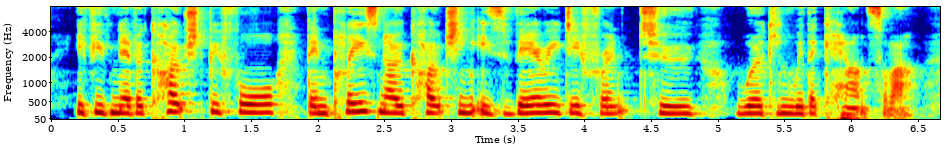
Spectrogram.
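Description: With an ordinary speaking voice, a woman talks at a moderate pace in a medium pitch, her intonation fairly even. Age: 30s. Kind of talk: solo podcast monologue.

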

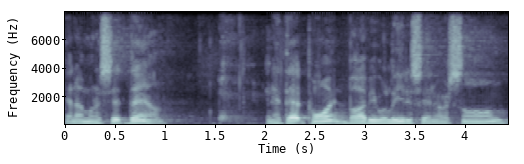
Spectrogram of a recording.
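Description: In audible room echo, a man with medium pitch and fairly even intonation talks at a moderate pace. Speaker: pastor. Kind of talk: sermon.

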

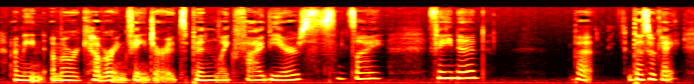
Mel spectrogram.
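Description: Her voice is somewhat breathy with a fairly high pitch. This woman's pitch varies in an ordinary way. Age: 40s. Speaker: podcast host. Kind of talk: casual solo podcast monologue. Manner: hesitant with fillers.

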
